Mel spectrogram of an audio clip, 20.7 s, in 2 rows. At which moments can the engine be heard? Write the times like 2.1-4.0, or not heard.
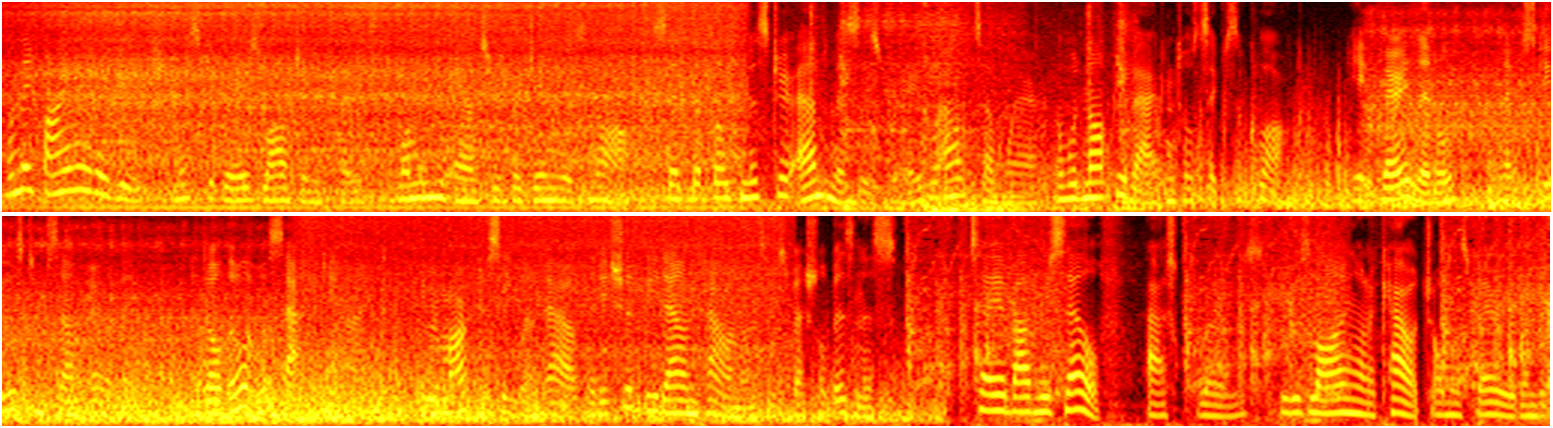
0.0-7.6, 9.1-20.6.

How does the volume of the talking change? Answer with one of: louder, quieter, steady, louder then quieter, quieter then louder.
steady.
